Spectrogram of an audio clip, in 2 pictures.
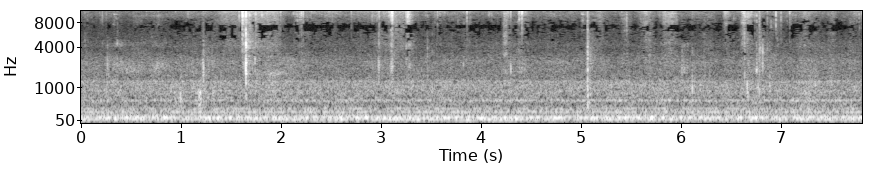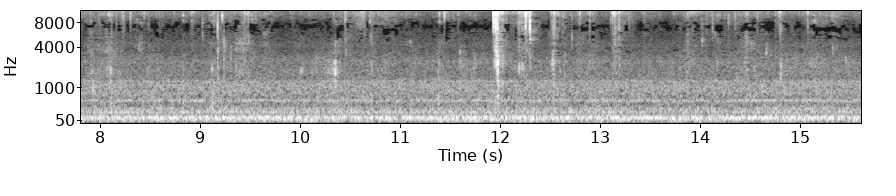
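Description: A person chewing food with the mouth closed: scattered small wet mouth clicks, the sharpest about one and a half seconds and twelve seconds in, over a steady low hum.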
